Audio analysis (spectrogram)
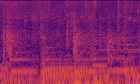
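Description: Ginger and garlic sizzle steadily in hot oil for a Malay-style fried prawn dish, a dense close-up crackle with no talk over it.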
